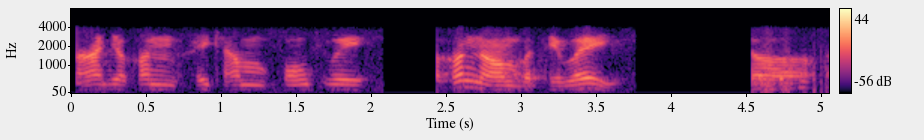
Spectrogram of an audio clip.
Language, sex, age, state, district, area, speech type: Maithili, male, 45-60, Bihar, Supaul, rural, conversation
